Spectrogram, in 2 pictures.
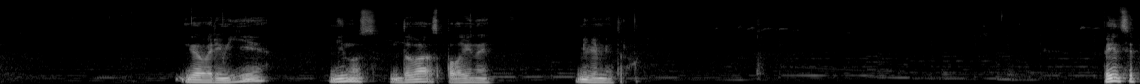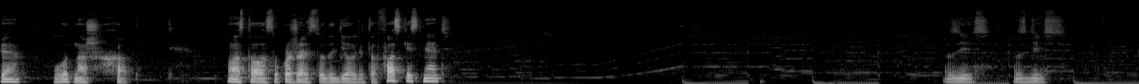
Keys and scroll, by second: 1.2 super+Tab, 2.2 e, 3.8-4.8 typing, 6.3 Return, 13.6 super+Tab, 16.6 super+Tab, 22.2-22.7 typing.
